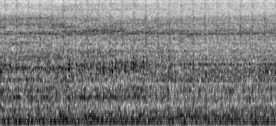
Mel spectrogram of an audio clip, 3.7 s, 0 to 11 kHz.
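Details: 1995 BMW E36 M3 S50 inline-six idling with quick, even, sharp tick about three a second over engine hum; valvetrain tick, lifters suspected.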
